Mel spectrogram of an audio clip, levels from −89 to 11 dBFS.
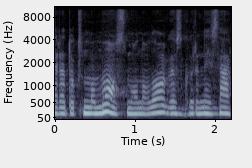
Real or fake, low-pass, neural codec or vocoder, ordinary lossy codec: fake; 9.9 kHz; vocoder, 22.05 kHz, 80 mel bands, Vocos; AAC, 64 kbps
